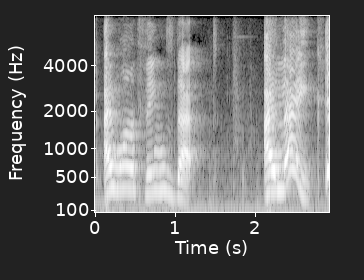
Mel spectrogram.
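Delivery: whiny insistence. Real, not acted. Insistent whine.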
